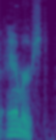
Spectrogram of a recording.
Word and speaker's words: Amherst: Albertan Canadian correspondent Lauren, and thank you very kindly to Terry in Amherst, where only the H is silent.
